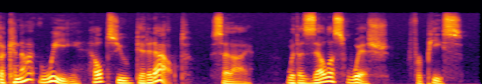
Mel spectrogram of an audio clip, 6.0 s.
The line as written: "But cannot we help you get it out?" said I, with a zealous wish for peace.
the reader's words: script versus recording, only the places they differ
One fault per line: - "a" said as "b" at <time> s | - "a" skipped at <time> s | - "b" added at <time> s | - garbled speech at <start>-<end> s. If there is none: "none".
- "help" said as "helps" at 1.1 s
